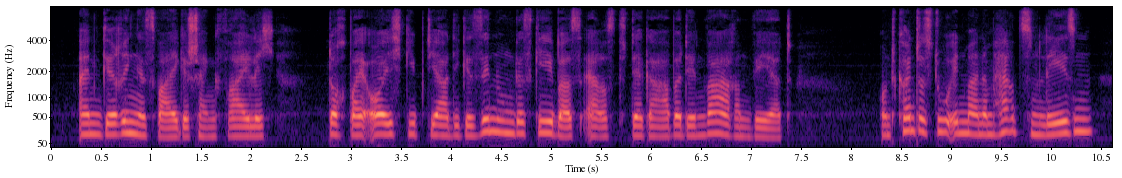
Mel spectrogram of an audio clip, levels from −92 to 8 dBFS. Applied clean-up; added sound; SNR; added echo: none; none; none; none.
